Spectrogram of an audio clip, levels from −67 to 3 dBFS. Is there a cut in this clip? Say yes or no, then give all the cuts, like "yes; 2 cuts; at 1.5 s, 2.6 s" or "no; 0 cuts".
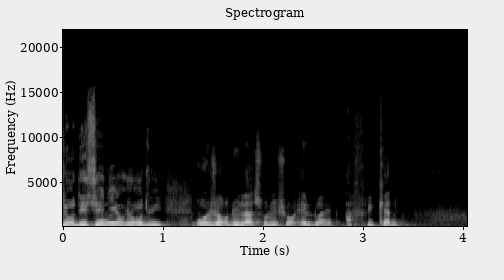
yes; 1 cut; at 1.2 s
